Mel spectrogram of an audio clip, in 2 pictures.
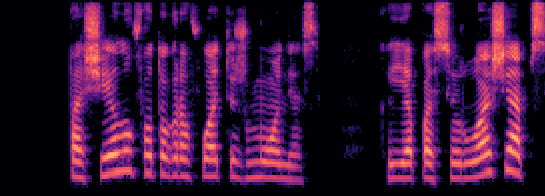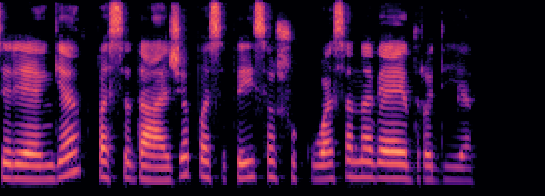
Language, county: Lithuanian, Panevėžys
